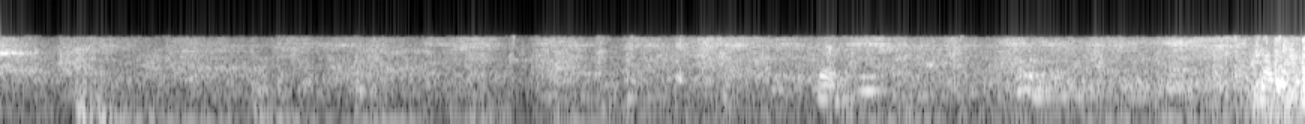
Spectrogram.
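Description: Indistinct voices over a steady murmur of room noise.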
